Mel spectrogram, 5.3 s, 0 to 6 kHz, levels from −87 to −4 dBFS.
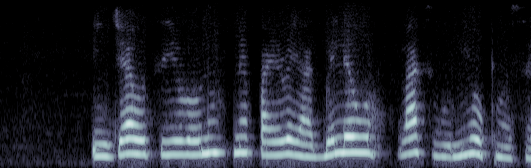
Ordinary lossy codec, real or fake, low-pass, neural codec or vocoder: Opus, 16 kbps; real; 5.4 kHz; none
